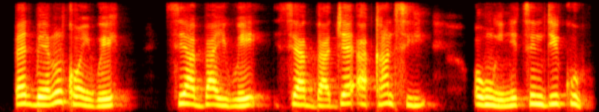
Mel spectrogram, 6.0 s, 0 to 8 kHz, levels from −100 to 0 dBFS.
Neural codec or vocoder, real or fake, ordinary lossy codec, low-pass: codec, 16 kHz, 0.8 kbps, ZipCodec; fake; none; 7.2 kHz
